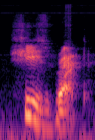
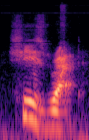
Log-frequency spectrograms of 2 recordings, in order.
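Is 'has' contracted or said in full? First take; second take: contracted; contracted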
